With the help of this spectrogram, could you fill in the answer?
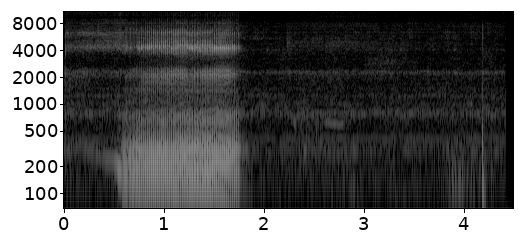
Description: snoring french bulldog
